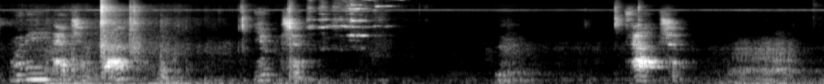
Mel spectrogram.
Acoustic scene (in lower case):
elevator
